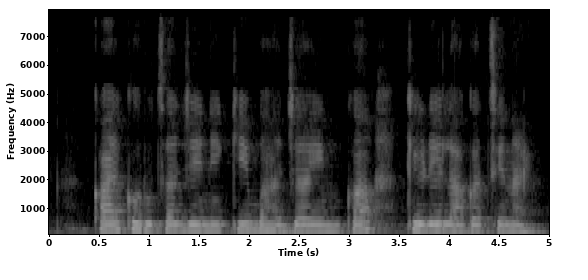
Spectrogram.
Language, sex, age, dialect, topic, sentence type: Marathi, female, 18-24, Southern Konkan, agriculture, question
